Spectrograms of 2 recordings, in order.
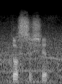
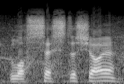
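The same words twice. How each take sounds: First: Several written syllables are dropped. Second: Every written syllable is pronounced. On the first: The speaker calls it right. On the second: The speaker calls it wrong.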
